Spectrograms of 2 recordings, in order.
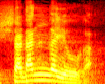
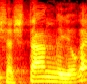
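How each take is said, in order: First: The first word has a 'd' sound. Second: The first word has a 'sht' sound. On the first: The speaker calls it right. "it should be Shadanga Yoga" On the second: The speaker calls it wrong. "it should not be Shashtanga Yoga"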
